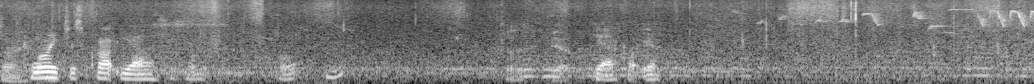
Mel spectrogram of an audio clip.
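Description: Bees buzz around the hive frame.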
